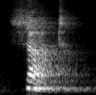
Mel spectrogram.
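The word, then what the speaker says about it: shirt: শার্ট, জামা, শার্ট, জামা। ঠি শেষে থাকলে টা উচ্চারণ হবে, ঠা হবে না।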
